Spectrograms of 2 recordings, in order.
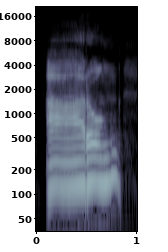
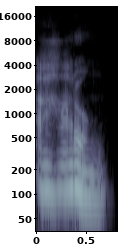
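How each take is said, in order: First: The second A is plain, with no throat sound. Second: The second A is guttural, with a throat sound. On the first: "en realidad es Aarón" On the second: "la segunda A es gutural, es Aharón"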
